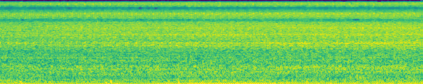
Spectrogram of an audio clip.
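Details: Maruti Baleno cold start in winter: idle starts high and settles steadily and smoothly with no knocks or grinding, a normal cold idle that returns to normal rpm within one to two minutes.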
